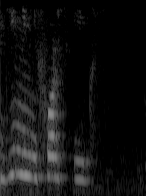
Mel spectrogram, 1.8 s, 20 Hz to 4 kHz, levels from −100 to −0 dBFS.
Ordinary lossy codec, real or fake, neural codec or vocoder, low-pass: Opus, 32 kbps; real; none; 3.6 kHz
